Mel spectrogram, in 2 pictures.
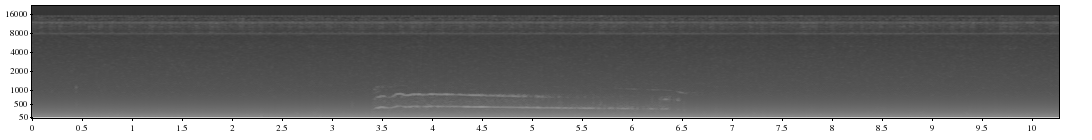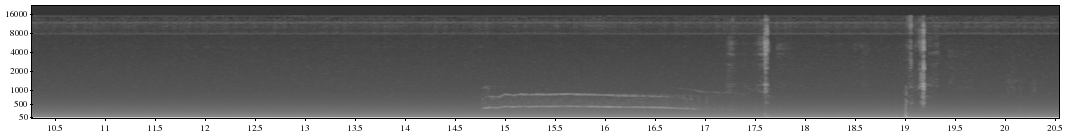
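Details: Lone wild wolf howling in the Boundary Waters Canoe Area Wilderness while people fish nearby: two long, steady, mournful held tones about eleven seconds apart, each lasting roughly three seconds and sliding slightly downward at the end, over constant low rumbling background noise.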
